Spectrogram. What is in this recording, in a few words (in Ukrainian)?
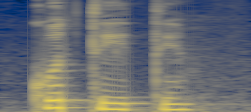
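"котити", Ukrainian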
